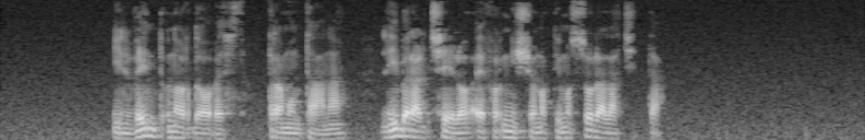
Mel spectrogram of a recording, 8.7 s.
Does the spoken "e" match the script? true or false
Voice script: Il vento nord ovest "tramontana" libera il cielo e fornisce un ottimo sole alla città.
true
